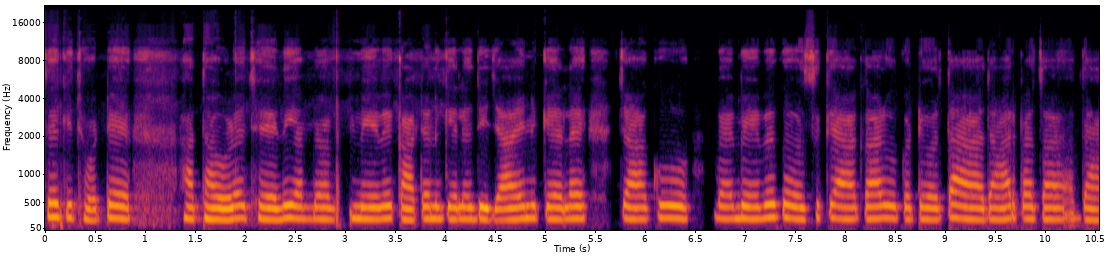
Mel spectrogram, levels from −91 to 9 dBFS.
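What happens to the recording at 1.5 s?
At 1.5 s you're hearing channel delay (comb filtering), and it's there for the whole clip, not just that moment. One channel lags the other by about a third of a millisecond, and when the two get folded to mono, the shared parts cancel at regularly spaced frequencies. The first notch sits around 1.5 kHz, with more following at roughly 3 kHz steps, so the speech comes across hollow and a bit phasey.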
